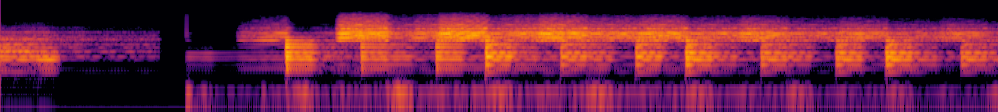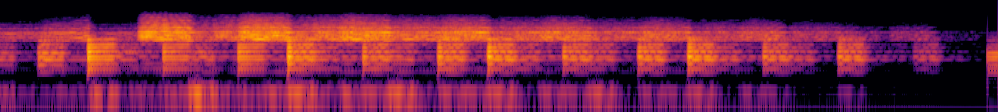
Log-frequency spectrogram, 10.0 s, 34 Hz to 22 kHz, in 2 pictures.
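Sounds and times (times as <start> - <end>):
chords played as a sound example: 1.4 - 9.0.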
